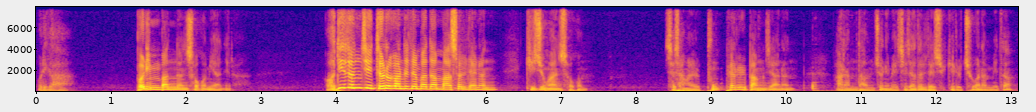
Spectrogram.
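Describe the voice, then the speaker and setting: A man preaching a sermon as pastor at a church service, telling stories in an animated way and acting out the dialogue. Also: mid-range voice, moderate pace, vocal fry, long pauses.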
